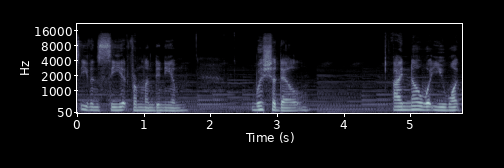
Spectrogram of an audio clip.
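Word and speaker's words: Wiš'adel: Pronouncing it like it's like a normal S. Oh, like Sha, then Wisha. I want the flames to spread so far you can even see it from Londinium. Wishadel.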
